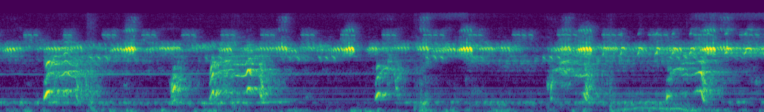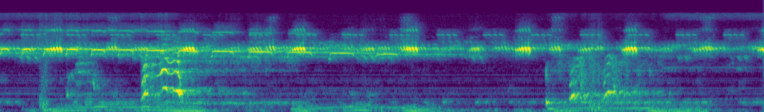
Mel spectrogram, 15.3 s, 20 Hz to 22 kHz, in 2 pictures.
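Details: Hyenas worked up over something at Gowrie dam, Djuma Game Reserve, Sabi Sand Wildtuin, South Africa, 15 November 2023, from a live waterhole camera. Repeated yelping cries mix with low rising whoops, all over a dense shrill cricket chorus.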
